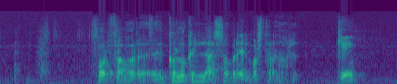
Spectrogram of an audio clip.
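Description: A young man answers with agitation.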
